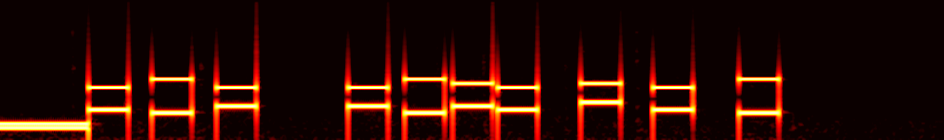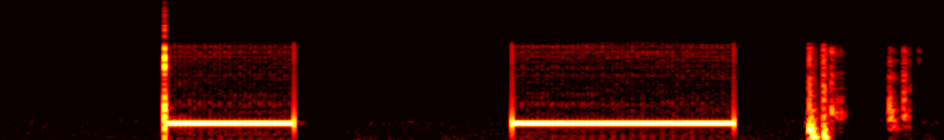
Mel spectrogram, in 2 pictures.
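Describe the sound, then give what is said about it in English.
A telephone is dialed to call someone: a quick run of about ten beeping keypad tones, then two long, even ringing tones separated by a pause. A couple of short clipped bursts close the sequence. “we've got Alice's contact thanks to you, and we're going to call her right now.”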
